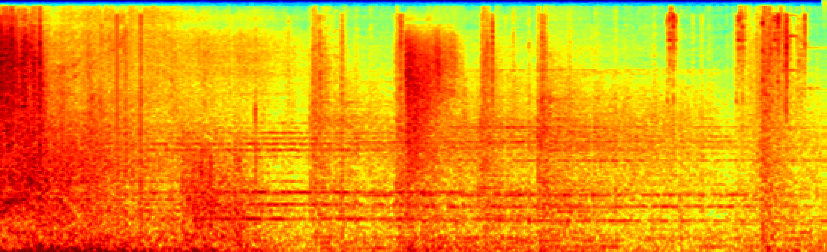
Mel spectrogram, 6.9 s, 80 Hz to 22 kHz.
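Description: A starship's dorsal lance fires in Warhammer 40K Rogue Trader, a heavy booming blast that rolls into a long rumbling tail, with fainter thuds and crackles after it.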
